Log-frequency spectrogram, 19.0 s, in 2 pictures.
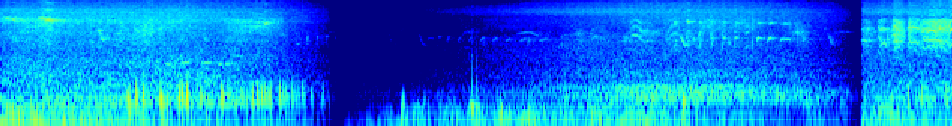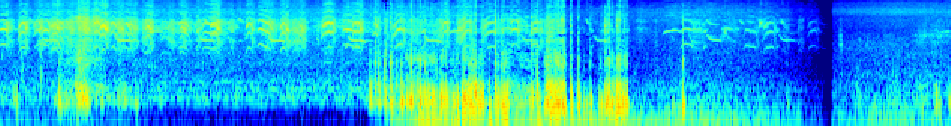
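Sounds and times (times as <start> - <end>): small birds chirping: 0.0 - 3.4, 4.1 - 17.9.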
